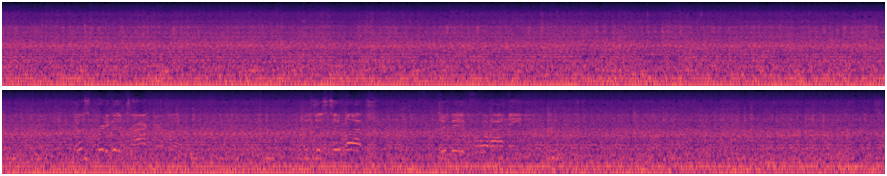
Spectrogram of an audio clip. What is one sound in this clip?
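A diesel tractor engine runs under load, heard from inside the cab.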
